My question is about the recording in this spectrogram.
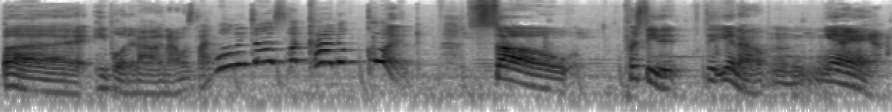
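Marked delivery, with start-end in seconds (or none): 2.2-4.2 very high, slow, coy; mock-innocent squeaky voice; coy falsetto. Retold coy reaction.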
